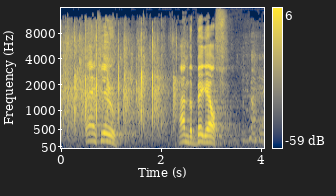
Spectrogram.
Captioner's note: applause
